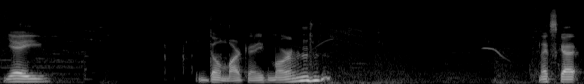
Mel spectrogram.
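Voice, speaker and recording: A man's voice: mid-range voice, extremely slow, darkish tone, soft background music. Casual male game streamer thinking aloud. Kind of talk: casual livestream gaming commentary and chat.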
